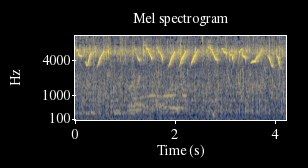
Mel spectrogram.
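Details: White-eye (pleci) song, kept as a training recording for other songbirds: rapid, continuous high chirps and short slurred twitters, each sweeping sharply up or down, repeated several times per second, with faint lower notes beneath.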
